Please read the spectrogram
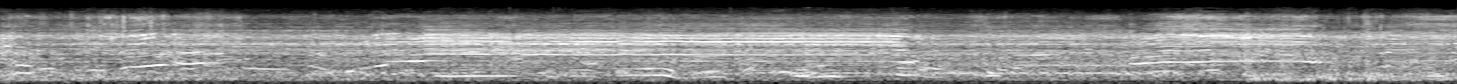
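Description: Several high-pitched cartoon voices screaming and wailing over one another, with one long held shriek lasting nearly four seconds in the middle.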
